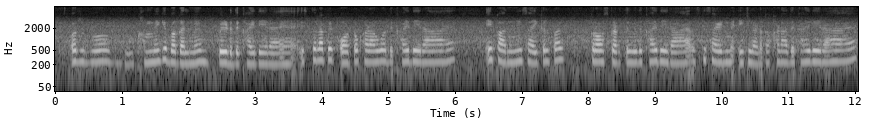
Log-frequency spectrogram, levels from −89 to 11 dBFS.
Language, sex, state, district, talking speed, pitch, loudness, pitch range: Hindi, female, Uttar Pradesh, Jalaun, 215 wpm, 245 Hz, -21 LUFS, 235-255 Hz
